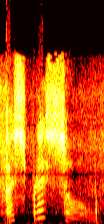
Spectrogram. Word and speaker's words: espresso: clothes especially escape espresso for some reason many people put an x sound into these words this is we spell it especially a skip espresso the 12th example is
